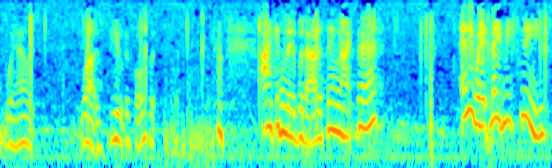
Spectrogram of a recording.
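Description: An actress playing a patient, sentimental wife and mother in a 1940s radio comedy, with an American accent and an expressive manner. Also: fairly high pitch, close to an everyday voice. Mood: wistful. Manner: expressive, unhurried, emotional. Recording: muffled, noisy old radio recording.

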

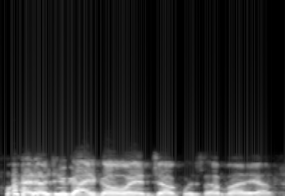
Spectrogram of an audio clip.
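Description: A man's voice: mid-range voice, animated, a little fast, natural voice. An actor with an American accent playing a tipsy, petulant, desperate male artist in an old radio drama. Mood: boozy, irritable. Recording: muffled vintage radio broadcast.

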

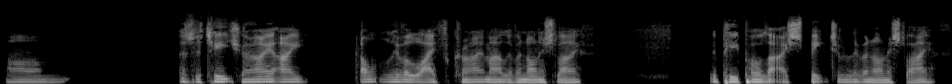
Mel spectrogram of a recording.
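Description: A middle-aged man with a lowish voice talks openly as a guest on a podcast. He hesitates, fills gaps with "um" and restarts his sentences. The recording is dry and close. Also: fairly bright tone, no room sound. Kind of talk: candid interview talk.

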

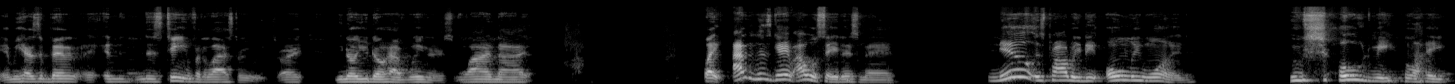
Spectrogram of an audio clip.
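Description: A man's voice: mid-range voice, a bit bright. A man co-hosting a sports fan podcast, talking casually and informally in an exasperated, searching way. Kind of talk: casual soccer fan discussion.

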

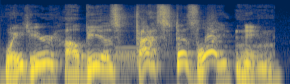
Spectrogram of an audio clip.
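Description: A man plays an excitable, kindly space horse for a children's audio story. The delivery swoops and lingers slowly on words in a folksy, theatrical way, with music underneath. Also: high-pitched, exaggerated voice. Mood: excited. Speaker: voice actor.

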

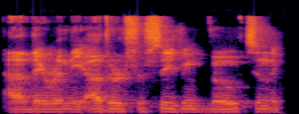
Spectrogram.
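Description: A man's voice: low-pitched, monotone, quick pace, vocal fry, darkish tone. A man co-hosting a sports podcast, giving casual, analytical commentary with careful qualifications.

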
